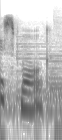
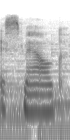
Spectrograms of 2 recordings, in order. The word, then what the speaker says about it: Smaug: smog smashes the um i say smorg maybe i should say smaug i guess that's probably the better pronunciation for it but yeah he smashes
